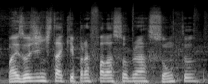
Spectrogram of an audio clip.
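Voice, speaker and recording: A man's voice: fairly high pitch, little pitch movement, fast, faint music behind. A man hosting a podcast who introduces a guest in an upbeat way and often adds tag questions. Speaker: podcast host.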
